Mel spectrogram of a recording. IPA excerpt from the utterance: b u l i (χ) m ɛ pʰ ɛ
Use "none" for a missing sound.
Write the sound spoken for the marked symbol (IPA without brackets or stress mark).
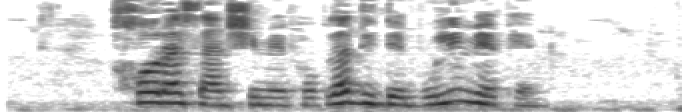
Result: none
